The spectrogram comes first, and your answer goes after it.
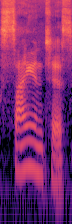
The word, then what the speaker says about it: scientists: But I keep seeing students try to say something like scientists. Scientists agree, but they'll leave the S off. And I know we don't pronounce it with emphasis on that last S, but it is there.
